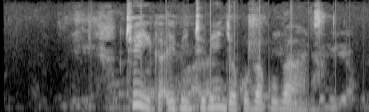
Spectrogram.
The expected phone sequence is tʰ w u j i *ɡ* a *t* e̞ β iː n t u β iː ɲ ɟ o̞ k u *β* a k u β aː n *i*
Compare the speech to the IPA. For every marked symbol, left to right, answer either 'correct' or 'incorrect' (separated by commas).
correct, incorrect, incorrect, incorrect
